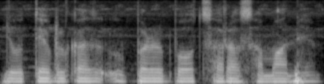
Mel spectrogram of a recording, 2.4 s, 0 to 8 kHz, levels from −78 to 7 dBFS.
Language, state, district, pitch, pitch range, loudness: Hindi, Arunachal Pradesh, Papum Pare, 105 Hz, 105-110 Hz, -17 LUFS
